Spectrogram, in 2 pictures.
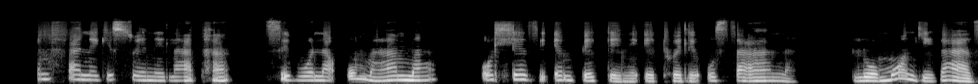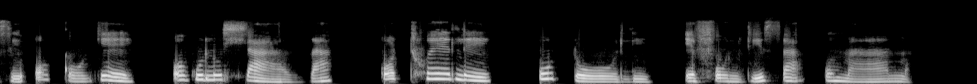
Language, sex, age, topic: North Ndebele, male, 36-49, health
